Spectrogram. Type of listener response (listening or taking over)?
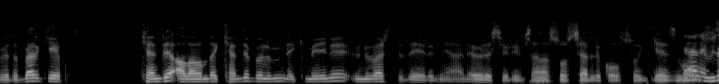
taking over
